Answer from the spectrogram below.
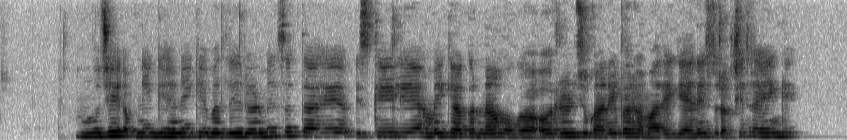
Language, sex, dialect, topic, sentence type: Hindi, female, Garhwali, banking, question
